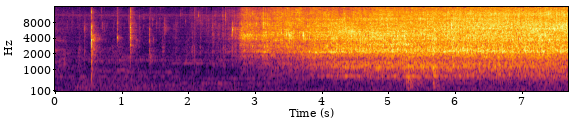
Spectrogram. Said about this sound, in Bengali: প্রথমে একটু ফ্লেমটা জোরে দিয়েছি, তারপরে আমি মিডিয়ামে দিয়ে ভাজবো।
